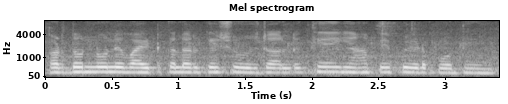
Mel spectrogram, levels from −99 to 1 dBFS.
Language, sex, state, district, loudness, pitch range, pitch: Hindi, female, Haryana, Jhajjar, -15 LUFS, 195-210 Hz, 205 Hz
